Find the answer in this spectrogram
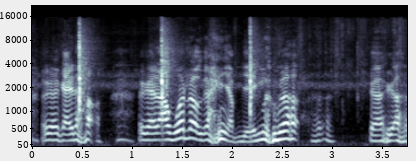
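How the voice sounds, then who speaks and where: A man doing excited commentary outdoors for a ghost-hunting vlog, stammering and repeating words in bursts. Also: sits high, fairly quick, background noise.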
